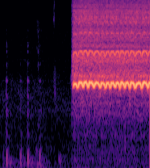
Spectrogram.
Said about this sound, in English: There's the whistle and kickoff.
